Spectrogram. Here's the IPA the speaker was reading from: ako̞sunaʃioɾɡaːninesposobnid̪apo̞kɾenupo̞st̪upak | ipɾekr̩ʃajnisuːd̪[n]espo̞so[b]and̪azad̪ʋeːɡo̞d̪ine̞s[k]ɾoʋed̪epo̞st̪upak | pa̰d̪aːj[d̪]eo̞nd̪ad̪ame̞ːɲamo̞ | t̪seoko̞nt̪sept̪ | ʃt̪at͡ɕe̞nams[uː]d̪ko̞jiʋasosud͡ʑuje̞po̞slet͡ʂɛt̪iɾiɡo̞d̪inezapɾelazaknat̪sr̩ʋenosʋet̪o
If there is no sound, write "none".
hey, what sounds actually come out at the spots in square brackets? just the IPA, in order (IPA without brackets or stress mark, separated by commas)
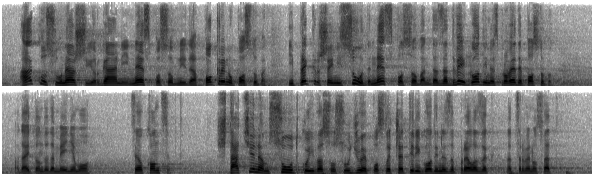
n, b, p, t̪, uː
